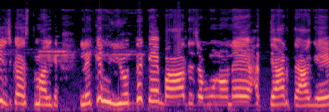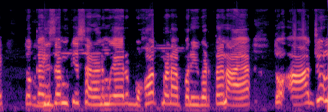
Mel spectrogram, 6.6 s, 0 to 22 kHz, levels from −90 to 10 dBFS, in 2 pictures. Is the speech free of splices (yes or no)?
no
